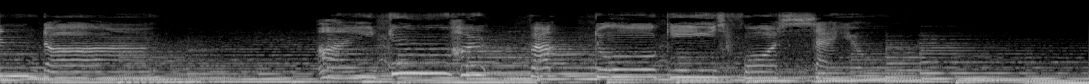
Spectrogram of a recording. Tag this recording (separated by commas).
Child singing, Music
